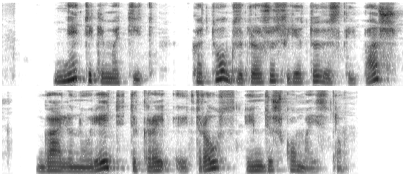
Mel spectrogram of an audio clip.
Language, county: Lithuanian, Alytus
